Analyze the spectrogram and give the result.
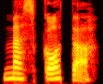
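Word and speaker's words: mascota: the word for pet, it's mascot. Mascot. And this word is what we would call a false friend word because it sounds like the word mascot in English, but it means pets.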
